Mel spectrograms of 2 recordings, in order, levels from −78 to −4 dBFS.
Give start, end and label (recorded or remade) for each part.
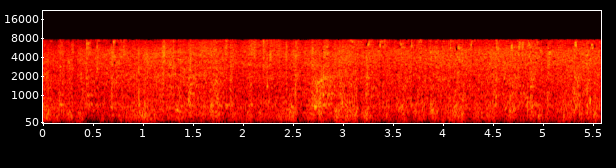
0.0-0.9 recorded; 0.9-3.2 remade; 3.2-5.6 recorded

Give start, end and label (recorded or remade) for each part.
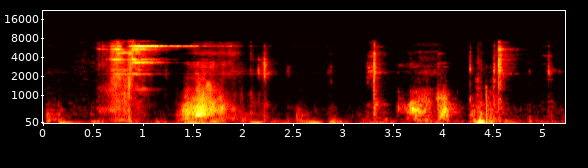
0.0-0.6 recorded; 0.6-3.2 remade; 3.2-5.2 recorded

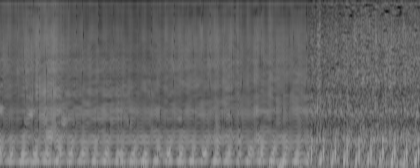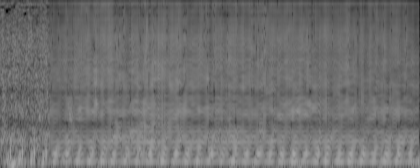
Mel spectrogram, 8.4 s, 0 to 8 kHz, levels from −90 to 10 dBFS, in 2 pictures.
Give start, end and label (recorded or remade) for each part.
0.0-3.1 remade; 3.1-4.7 recorded; 4.7-8.4 remade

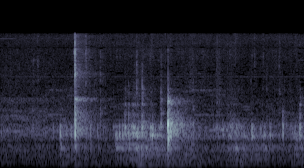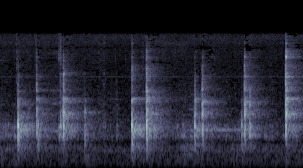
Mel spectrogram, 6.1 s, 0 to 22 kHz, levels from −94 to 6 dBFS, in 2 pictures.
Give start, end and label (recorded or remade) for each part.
0.0-6.1 recorded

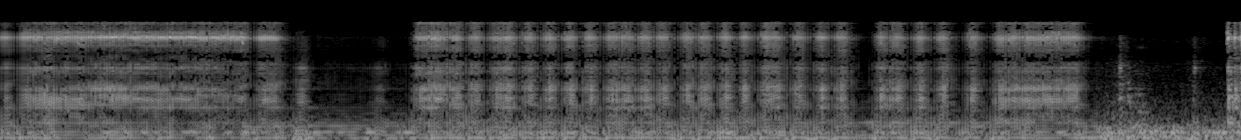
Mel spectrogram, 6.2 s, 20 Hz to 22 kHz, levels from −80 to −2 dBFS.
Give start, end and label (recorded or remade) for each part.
0.0-5.5 remade; 5.5-6.2 recorded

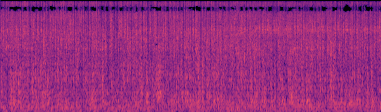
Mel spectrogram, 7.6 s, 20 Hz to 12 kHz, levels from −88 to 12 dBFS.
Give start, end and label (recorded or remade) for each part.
0.0-5.8 recorded; 5.8-6.4 remade; 6.4-7.6 recorded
